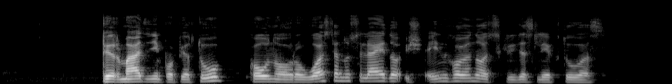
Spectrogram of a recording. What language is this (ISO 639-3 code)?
lit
